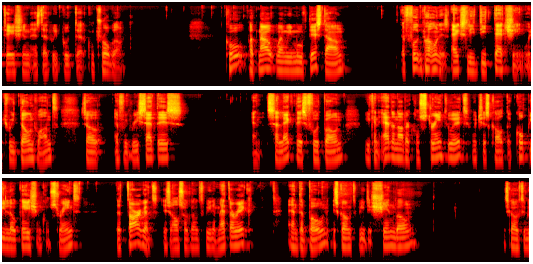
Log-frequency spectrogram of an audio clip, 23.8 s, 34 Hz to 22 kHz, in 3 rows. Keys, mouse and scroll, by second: 1.6 alt+r, 1.8 alt+g, 2.4 click, 2.6 ctrl+s, 2.9-3.6 shift+middle drag, 3.6 click, 3.8-4.8 middle drag, 4.8 click, 5.8-9.2 shift+middle drag, 9.2 alt+g, 9.6-10.0 shift+middle drag, 10.0 ctrl+s, 10.2-11.1 shift+middle drag, 11.1 click, 11.5-14.2 shift+middle drag, 14.2-16.3 drag, 16.3-16.8 scroll down 3, 16.8-17.9 shift+middle drag, 17.9-19.5 drag, 19.5-20.5 shift+middle drag, 20.5-23.7 drag.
